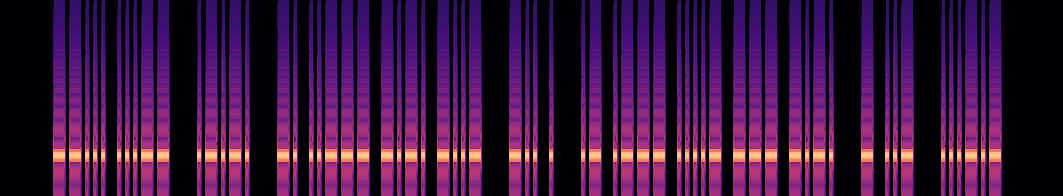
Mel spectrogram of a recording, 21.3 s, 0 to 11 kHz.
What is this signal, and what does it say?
Morse code, heard as a keyed tone, about 15 wpm, 700 Hz. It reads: 73 <AR> N2CX DE AJ4OC TU <SK>
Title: Practice QSO - Exchange 4 - Ending - 15wpm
